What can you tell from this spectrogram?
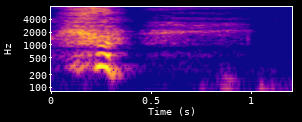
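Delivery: quick unvoiced laugh, amused at the thought; a breathy burst of laughter; short laugh. Real, not acted. Narrator laughs picturing the chase, a quick breathy laugh. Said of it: "this has actually made me laugh".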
